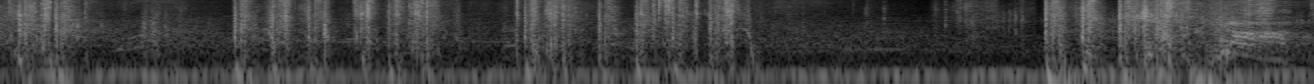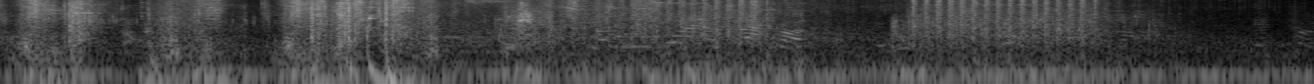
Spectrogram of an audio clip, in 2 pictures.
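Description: SMG gunfire in the video game Dune Awakening, rapid bursts of automatic shots in clusters with pauses between, fairly loud, with a voice talking over parts of the fighting.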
